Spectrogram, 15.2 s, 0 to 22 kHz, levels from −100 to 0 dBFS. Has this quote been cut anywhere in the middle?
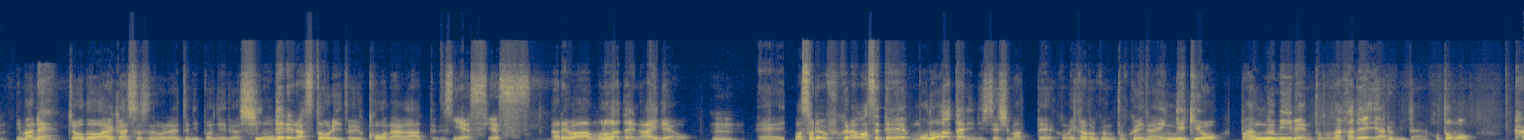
yes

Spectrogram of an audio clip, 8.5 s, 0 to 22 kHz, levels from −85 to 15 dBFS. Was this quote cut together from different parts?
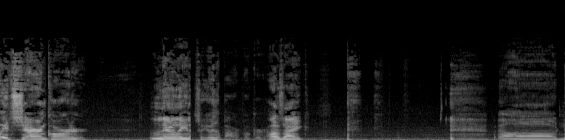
yes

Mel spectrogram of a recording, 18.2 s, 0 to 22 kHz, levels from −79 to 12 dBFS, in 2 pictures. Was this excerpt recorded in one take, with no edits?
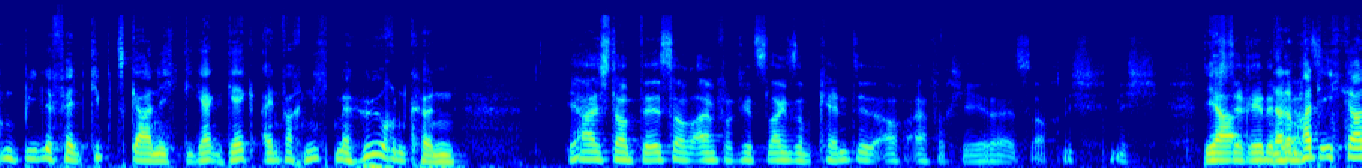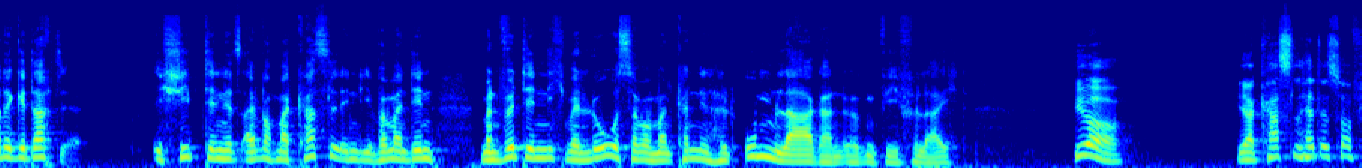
yes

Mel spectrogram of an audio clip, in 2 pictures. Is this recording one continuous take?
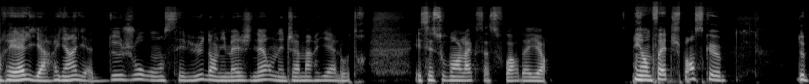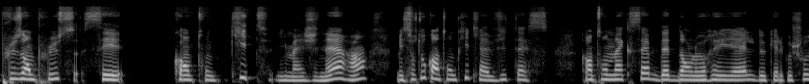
yes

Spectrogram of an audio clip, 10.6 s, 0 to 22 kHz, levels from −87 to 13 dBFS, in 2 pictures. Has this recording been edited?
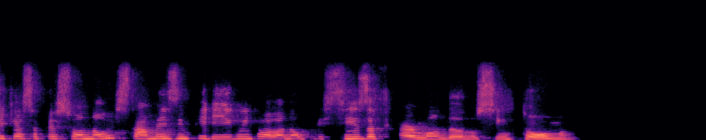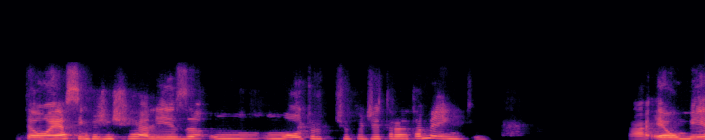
no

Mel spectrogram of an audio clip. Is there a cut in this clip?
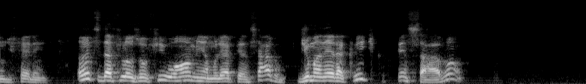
yes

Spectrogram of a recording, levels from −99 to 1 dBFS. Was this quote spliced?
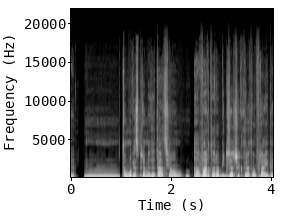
yes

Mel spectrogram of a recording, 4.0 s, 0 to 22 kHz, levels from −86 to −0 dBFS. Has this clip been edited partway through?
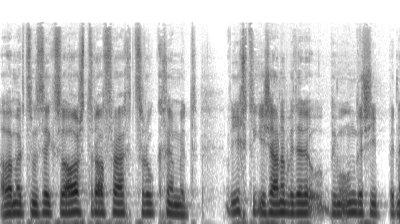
yes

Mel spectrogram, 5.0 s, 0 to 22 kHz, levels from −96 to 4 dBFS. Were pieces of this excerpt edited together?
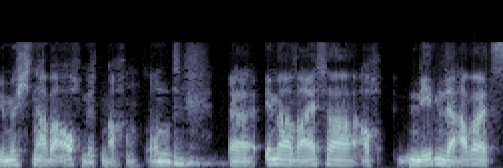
yes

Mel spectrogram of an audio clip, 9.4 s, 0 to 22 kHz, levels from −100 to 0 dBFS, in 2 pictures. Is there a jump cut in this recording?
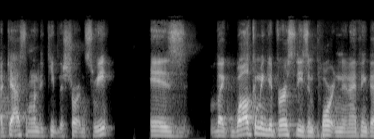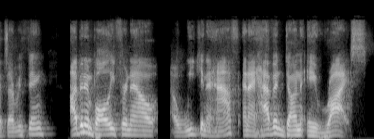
no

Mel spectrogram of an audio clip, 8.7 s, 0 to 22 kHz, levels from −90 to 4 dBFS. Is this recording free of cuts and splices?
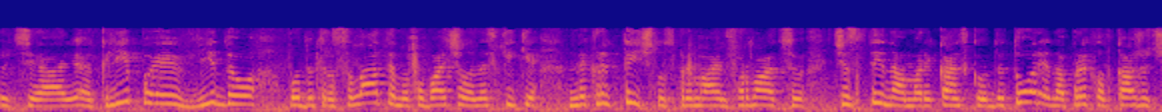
yes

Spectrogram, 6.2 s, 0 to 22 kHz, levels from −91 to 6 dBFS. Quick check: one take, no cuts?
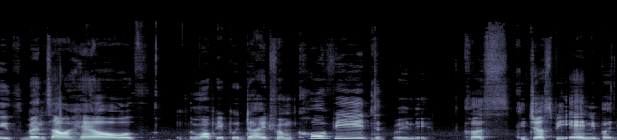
no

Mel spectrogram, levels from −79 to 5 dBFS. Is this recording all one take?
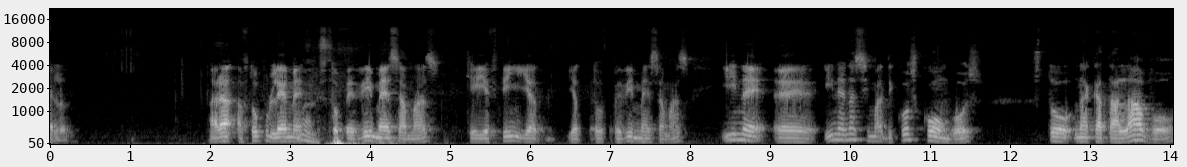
yes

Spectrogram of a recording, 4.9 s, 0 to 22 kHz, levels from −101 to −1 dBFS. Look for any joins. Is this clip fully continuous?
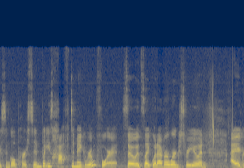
no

